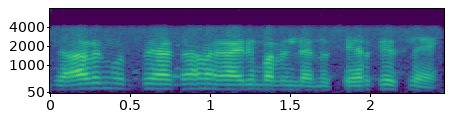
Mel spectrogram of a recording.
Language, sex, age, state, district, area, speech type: Malayalam, male, 45-60, Kerala, Kottayam, rural, conversation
